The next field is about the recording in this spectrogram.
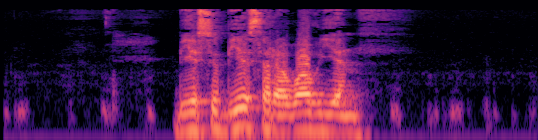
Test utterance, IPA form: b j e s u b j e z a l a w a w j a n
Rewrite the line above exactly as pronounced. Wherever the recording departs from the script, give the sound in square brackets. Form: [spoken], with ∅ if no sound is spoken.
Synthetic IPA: b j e s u b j e [s] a [ɾ] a w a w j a n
